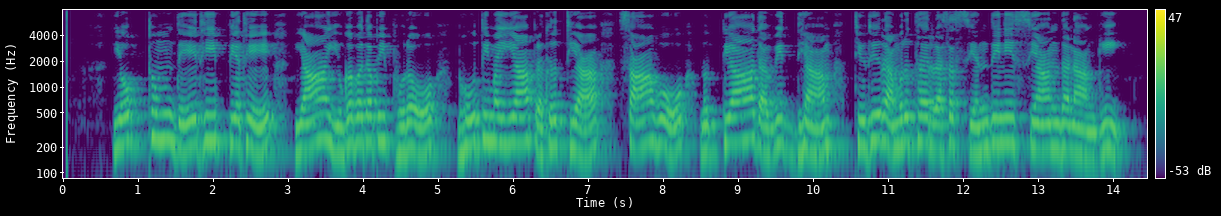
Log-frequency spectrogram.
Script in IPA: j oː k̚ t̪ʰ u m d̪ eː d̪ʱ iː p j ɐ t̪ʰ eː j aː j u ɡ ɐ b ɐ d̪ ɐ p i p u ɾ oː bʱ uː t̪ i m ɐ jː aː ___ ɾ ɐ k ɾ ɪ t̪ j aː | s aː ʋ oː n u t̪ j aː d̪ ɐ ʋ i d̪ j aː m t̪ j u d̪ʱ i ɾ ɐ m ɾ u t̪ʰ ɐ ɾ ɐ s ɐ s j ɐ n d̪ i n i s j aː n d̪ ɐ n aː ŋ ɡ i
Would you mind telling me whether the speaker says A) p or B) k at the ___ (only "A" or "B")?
A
